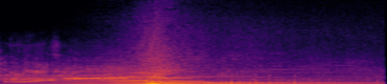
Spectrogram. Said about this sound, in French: Ah, je suis étonné quand il coupe qu'on entende un bruit comme ça. Je suis étonné. Mais tu sais, euh, depuis qu'on a monté l'injection sur les motos, on sent, sent, les bruits sont complètement différents euh, que mon époque.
